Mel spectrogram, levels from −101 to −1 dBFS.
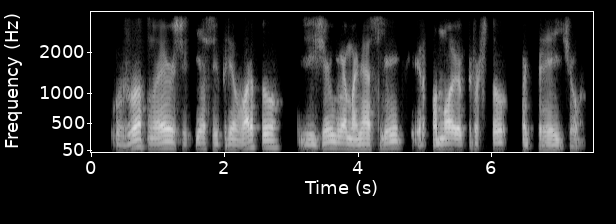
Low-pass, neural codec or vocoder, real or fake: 3.6 kHz; codec, 16 kHz, 2 kbps, X-Codec, HuBERT features, trained on balanced general audio; fake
